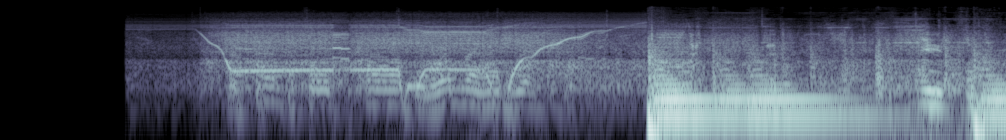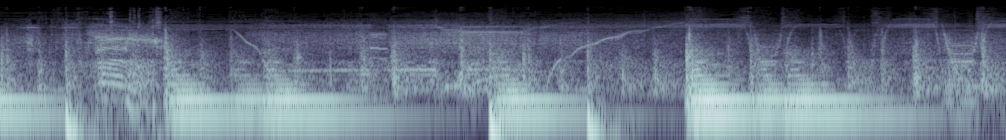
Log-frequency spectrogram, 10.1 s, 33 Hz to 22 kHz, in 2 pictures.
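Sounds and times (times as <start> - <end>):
radio static hiss: 0.6 - 10.0.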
